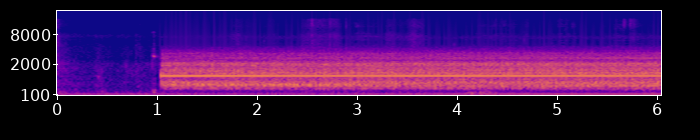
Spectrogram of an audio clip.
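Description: Radio receiver's squelch opening about a second in, its speaker then giving a steady 1 kHz test tone over hiss: a weak test signal right at the receiver's threshold.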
